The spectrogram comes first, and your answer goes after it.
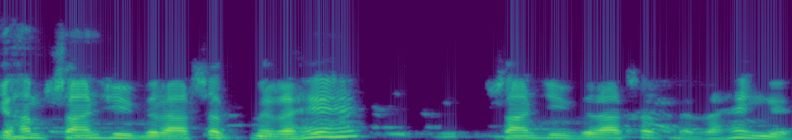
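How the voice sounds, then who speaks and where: A man talks with lively intonation. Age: 70s. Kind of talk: interview. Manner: impassioned.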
